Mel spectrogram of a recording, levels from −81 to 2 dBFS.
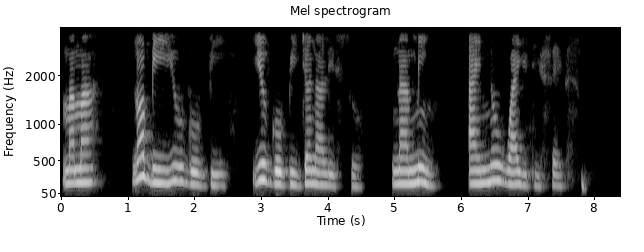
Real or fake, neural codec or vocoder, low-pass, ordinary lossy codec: real; none; 3.6 kHz; none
